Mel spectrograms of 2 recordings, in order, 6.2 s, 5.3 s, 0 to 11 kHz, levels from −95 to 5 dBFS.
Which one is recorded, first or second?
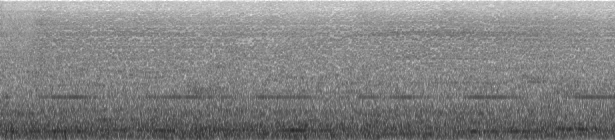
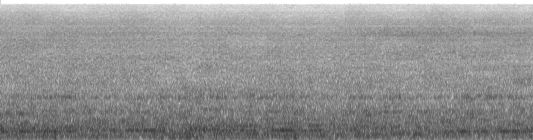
first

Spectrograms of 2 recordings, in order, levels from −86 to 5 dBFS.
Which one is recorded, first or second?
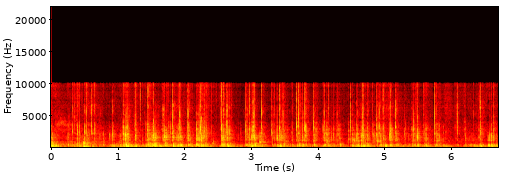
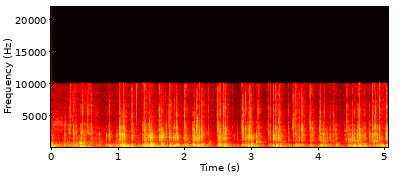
second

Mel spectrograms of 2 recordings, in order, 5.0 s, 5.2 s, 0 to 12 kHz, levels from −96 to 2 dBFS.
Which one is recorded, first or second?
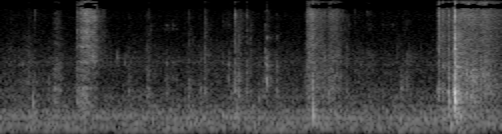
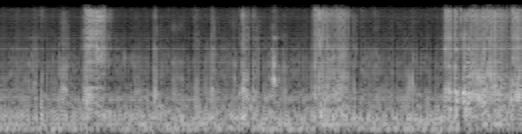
first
